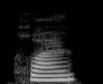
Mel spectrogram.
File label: "缓", Chinese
